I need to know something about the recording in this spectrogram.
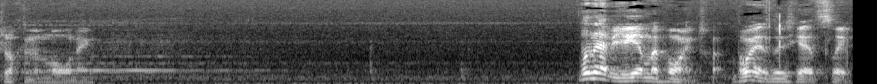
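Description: A video game's sounds play through a television speaker.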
